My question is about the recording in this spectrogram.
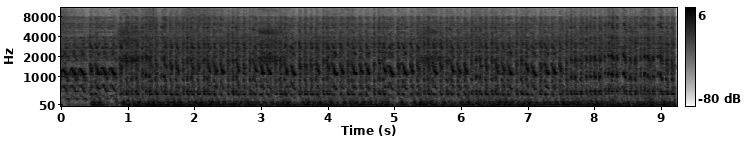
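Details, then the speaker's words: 7.3 diesel truck at 7 degrees outside, not plugged in, no ether, after failing to start two days running. Long, labored cranking with an uneven chug catches and settles into a rough diesel clatter; hard cold start. "that's a cold start a big motor"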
